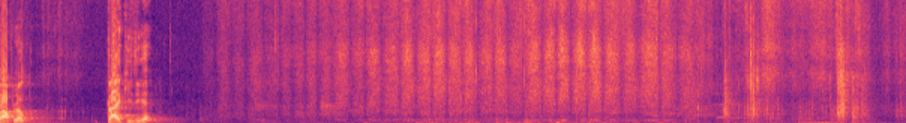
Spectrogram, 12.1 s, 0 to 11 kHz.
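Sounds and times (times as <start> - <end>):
duster rubbing whiteboard: 2.7 - 9.6.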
